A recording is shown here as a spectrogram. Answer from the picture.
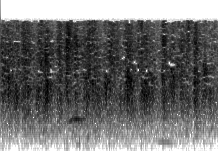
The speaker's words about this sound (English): Hallelujah. Clap your hands. Come on.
